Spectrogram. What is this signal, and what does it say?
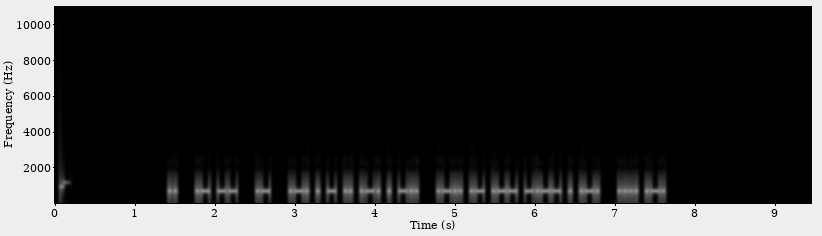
Morse code, heard as a keyed tone, about 36 wpm, 700 Hz. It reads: I AM A RETIRED LAWYER HR
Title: Common QSO Phrases Encore 35wpm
